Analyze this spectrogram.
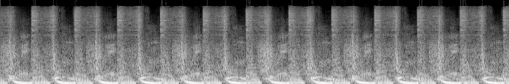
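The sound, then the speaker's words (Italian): A recorded march plays loud and continuous, driven by many steady, evenly spaced drum beats in a regular two-beat rhythm. “Ascoltiamo questa marcia e osserviamone il tempo e il ritmo. Fate però attenzione ai colpi del tamburo.”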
